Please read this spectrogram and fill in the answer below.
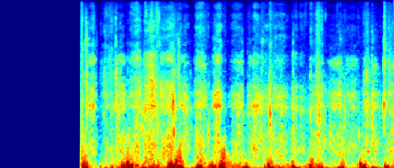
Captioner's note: Dave breathing heavily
